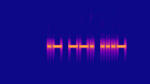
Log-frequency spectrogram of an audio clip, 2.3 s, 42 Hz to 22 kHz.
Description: Morse code, heard as a keyed tone, about 32 wpm, 700 Hz. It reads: AGV
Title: USA Call Sign Postfixes - 3 Letters 30wpm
